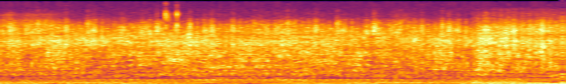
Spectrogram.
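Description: Propeller engine of a WWII fighter plane during the Battle of Britain in the game Combat Wings, a continuous loud droning roar with a steady low hum, swelling slightly toward the end, no talking.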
